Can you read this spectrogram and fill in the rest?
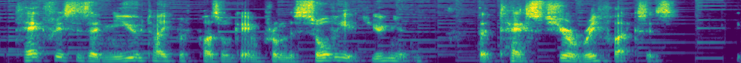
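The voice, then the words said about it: Speaks with a noticeable accent. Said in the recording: “his awesome accent”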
